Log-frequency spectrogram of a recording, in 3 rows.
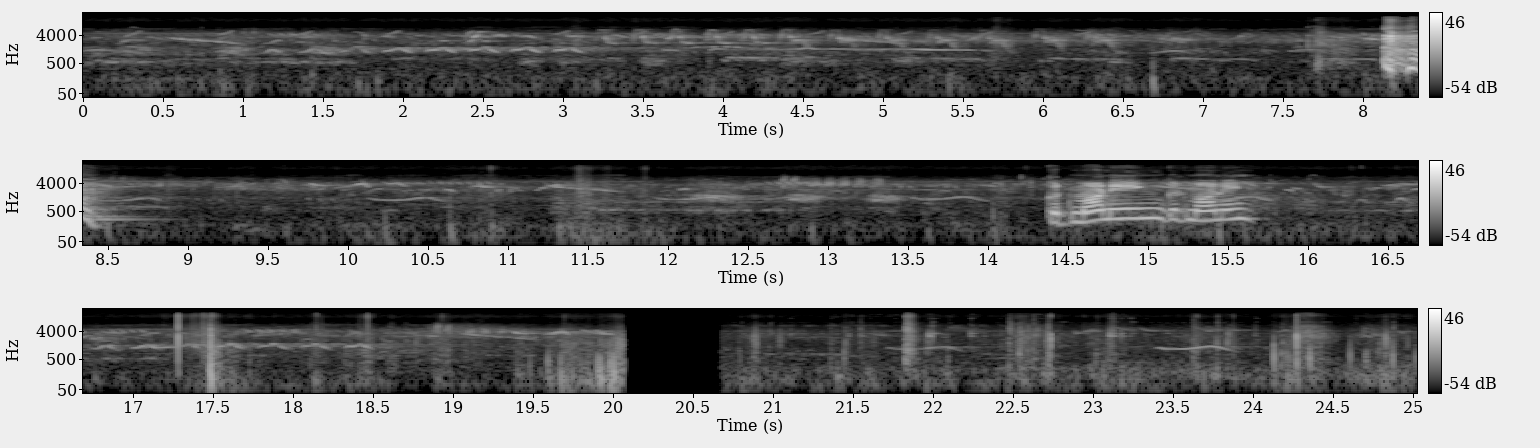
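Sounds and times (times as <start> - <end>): birds singing and chirping: 0.0 - 20.1, 20.8 - 25.0
loud bird call sweeping down: 16.8 - 18.6.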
